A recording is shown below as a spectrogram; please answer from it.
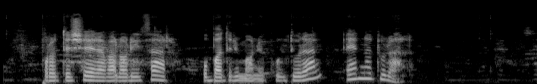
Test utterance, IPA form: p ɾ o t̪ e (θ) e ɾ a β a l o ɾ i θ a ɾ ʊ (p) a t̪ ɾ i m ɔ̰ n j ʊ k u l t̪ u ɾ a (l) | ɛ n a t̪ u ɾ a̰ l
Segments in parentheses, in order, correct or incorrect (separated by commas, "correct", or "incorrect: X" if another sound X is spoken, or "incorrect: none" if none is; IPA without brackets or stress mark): incorrect: ʃ, correct, correct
